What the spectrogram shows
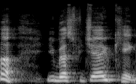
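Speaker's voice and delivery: acted laugh. Retelling a shop manager's answer to the speaker's sister, retelling a laugh. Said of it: "he looked at her and laughed".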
